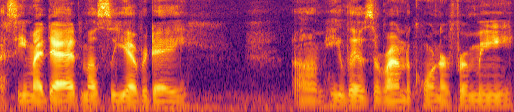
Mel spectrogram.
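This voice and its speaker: In a South Carolina accent, a man with a fairly low pitch speaks at a moderate pace in a monotone, flat intonation, with audible room echo. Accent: South Carolina Southern US. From US South, North Charleston, South Carolina. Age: 20s. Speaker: crafting YouTuber. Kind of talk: casual personal vlog. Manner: halting, many fillers.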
